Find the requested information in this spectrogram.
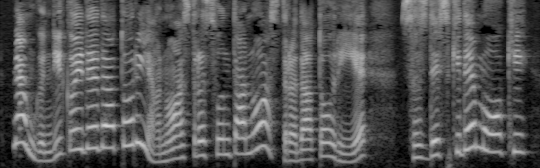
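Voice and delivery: high, impassioned declamation; pathetic thundering. A narrator's reading. Jack telling Dănuț of their sacred duty, pathetic thundering. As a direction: proclaim a sacred duty with overblown pathos. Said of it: "Tună patetic".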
